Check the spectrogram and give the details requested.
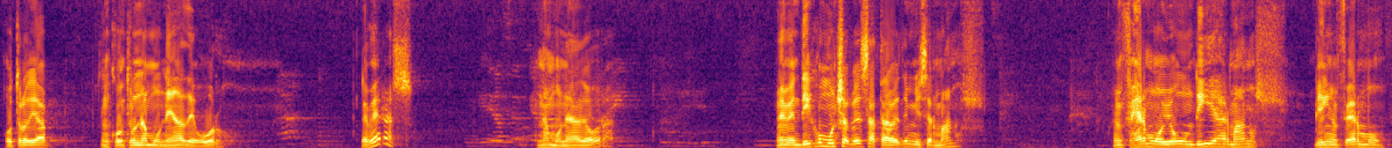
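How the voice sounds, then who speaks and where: A pastor preaches a sermon and shares his own testimony, addressing listeners as "brothers" and shifting between raised preaching and hushed storytelling. His voice is mid-range, and the recording sounds muffled.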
